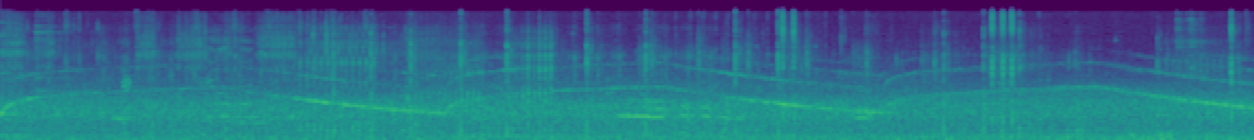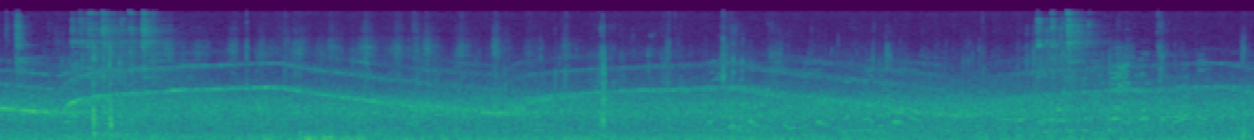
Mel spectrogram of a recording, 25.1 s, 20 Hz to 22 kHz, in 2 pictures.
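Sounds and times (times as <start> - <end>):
wailing siren: 0.0 - 25.0
sharp clicks: 9.3 - 10.4.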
